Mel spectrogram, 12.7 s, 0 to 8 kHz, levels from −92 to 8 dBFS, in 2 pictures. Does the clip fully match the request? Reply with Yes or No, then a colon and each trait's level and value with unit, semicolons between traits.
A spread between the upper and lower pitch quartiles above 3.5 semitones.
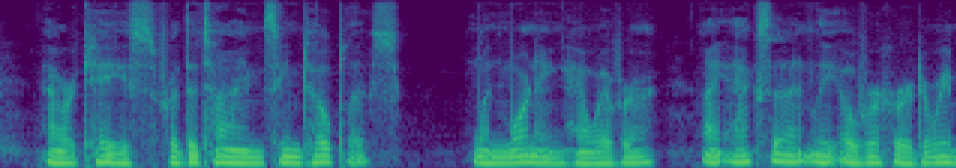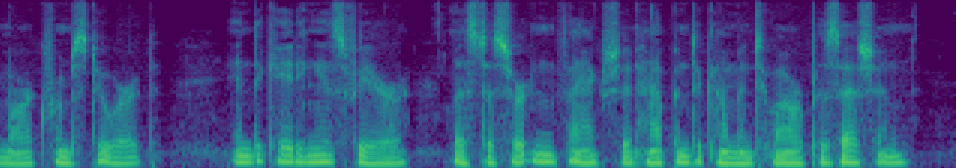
No: narrow, 2.6 semitones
